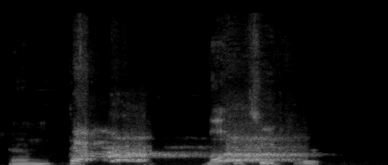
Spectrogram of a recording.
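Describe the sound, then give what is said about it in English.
Dogs bark in loud, drawn-out bursts, three in quick succession, with a whining, howl-like tone stretching between the last two. No one speaks over them. “Sorry about that. The dogs, you know.”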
